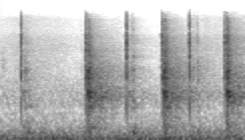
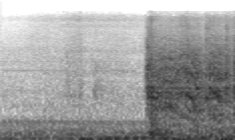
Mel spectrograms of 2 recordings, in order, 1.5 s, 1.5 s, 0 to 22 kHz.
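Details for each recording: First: Land Rover Discovery 2 Td5 that won't start: with 12 V fed directly past the relay, sharp repeated starter clicks and little cranking; gummed-up starter contacts suspected, to be cleaned with the starter in place. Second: Land Rover Discovery 2 Td5 that only clicked instead of starting, first start after starter motor repair: quiet, then the engine catches straight away and settles into a steady even run; clean first-try start.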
